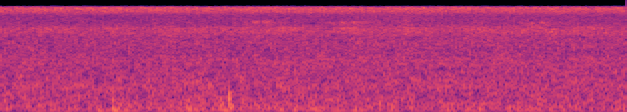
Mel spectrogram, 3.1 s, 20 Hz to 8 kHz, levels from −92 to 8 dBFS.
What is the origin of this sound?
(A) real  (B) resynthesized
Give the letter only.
B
